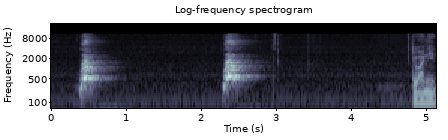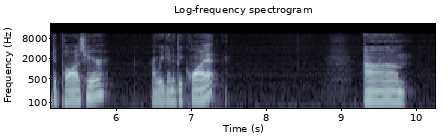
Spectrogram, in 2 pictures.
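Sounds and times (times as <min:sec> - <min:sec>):
dogs barking: 0:00.4 - 0:01.0, 0:02.3 - 0:03.0
speech: 0:04.8 - 0:07.4, 0:09.3 - 0:10.0.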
